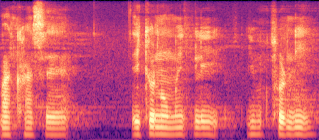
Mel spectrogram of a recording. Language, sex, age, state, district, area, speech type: Bodo, male, 30-45, Assam, Kokrajhar, rural, spontaneous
